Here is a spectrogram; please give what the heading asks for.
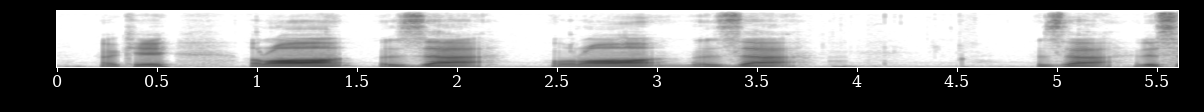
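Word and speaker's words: ر: you are all set now you have a raw raw ok raw now of course it corresponds to our are but it is a little bit heavier raw raw right like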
